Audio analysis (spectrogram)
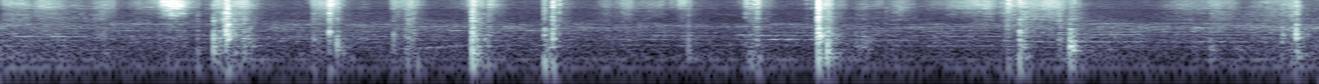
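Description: Oracle cards being shuffled in quick riffling bursts, a series of sharp papery snaps spaced irregularly, close and moderately loud.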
